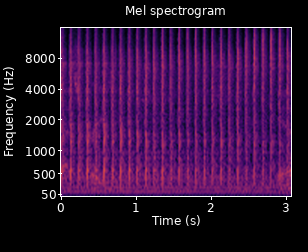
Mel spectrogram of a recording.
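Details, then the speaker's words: Radial pulse shockwave therapy in a chiropractic office, device held on muscle of an adult with strain in the right side of the neck into the shoulders: rapid steady mechanical tapping pulses about three per second. "that you can even kind of see he gave us a little bit of reaction there as well so we're we're getting a nice Shockwave treatment here"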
